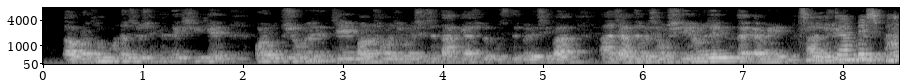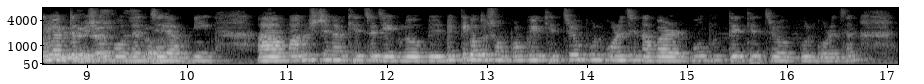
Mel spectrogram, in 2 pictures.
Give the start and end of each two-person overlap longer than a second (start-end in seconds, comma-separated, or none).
7.7-9.9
